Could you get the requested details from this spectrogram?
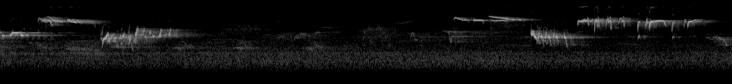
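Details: A European robin's spring song: two high, thin phrases of sweet warbles and trills separated by a short pause, against a quiet background.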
